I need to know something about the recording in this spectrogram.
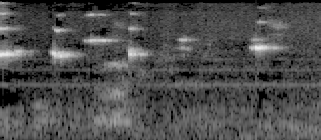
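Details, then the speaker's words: Kenmore dryer idler tension pulley worked by hand, belt off: short sharp uneven high squeaks; dry, worn idler pulley, to be cleaned and lubricated. "This is a squeak that I'm just putting tension on it."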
